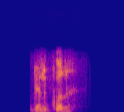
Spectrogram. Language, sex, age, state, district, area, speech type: Kashmiri, male, 30-45, Jammu and Kashmir, Anantnag, rural, conversation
